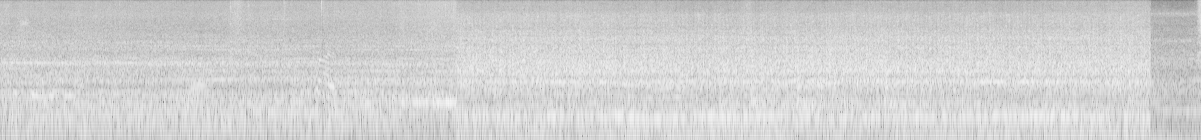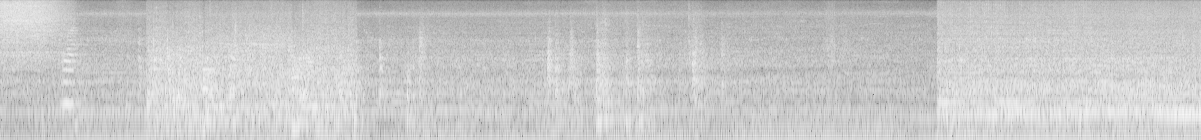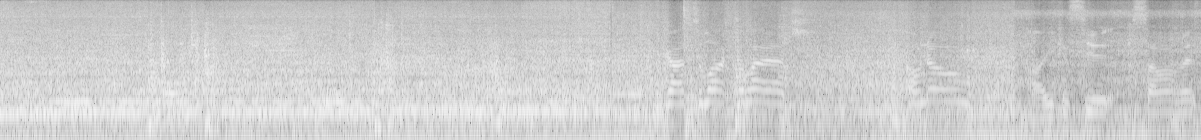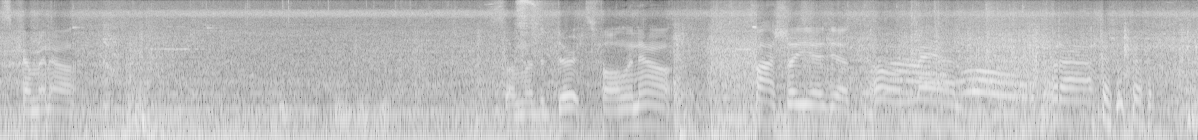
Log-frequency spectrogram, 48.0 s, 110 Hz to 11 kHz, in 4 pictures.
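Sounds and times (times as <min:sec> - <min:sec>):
diesel engines running: 0:00.0 - 0:48.0
short hiss of air: 0:12.0 - 0:12.7.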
